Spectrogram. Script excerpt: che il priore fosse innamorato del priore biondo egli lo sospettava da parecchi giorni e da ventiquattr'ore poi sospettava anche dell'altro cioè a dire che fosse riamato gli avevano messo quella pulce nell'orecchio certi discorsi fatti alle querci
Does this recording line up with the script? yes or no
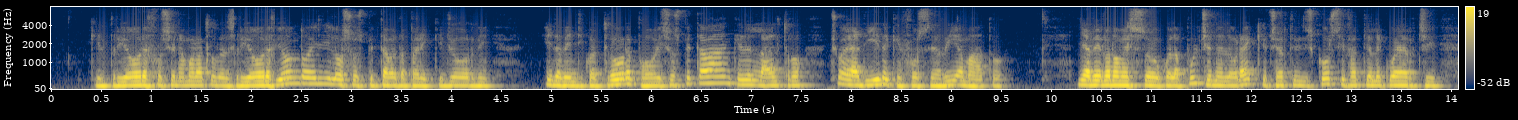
yes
